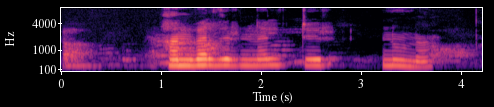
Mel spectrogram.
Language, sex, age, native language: Icelandic, male, 10, Icelandic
